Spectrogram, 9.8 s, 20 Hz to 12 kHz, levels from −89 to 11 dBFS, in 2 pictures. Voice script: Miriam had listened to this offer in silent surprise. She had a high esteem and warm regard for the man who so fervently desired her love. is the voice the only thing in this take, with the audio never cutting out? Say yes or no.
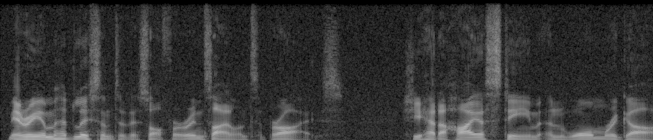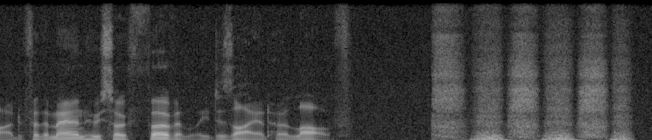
no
